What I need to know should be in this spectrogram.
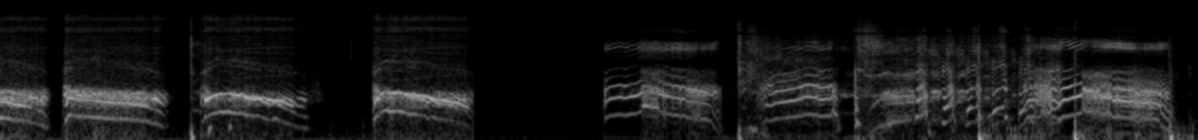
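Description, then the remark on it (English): Someone mimics an eagle's screech with three loud, harsh, falling cries, then after a short pause launches into a rapid run of shrill, chattering squawks. “Okay, and last but not least, we have PMS Eagle.”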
